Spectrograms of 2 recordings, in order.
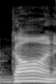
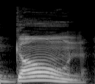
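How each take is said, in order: First: The name is pronounced the Japanese way. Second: The name is pronounced the English-dub way. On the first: The speaker calls it wrong. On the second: The speaker calls it right.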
